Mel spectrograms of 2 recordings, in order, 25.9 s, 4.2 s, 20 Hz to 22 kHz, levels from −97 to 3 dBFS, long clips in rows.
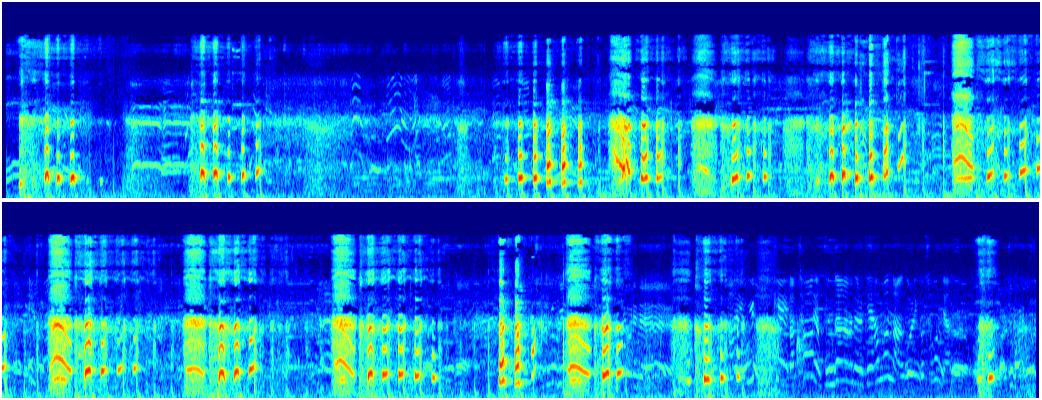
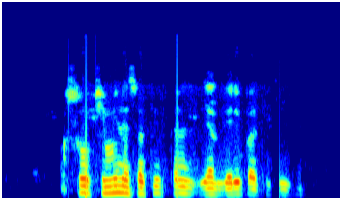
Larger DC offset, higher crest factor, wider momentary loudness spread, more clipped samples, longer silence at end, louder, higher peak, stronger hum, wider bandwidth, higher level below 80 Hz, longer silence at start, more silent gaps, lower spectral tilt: neither; about the same, 20 dB vs 18 dB; about the same, 19 LU vs 19 LU; neither; about the same, 0.55 s vs 0.65 s; first, -21 LUFS vs -25 LUFS; first, -4 dBFS vs -8 dBFS; neither; first, 11.5 kHz vs 4.8 kHz; about the same, -56 dBFS vs -56 dBFS; second, 0.2 s vs 0.85 s; neither; second, -3 dB/octave vs -9.5 dB/octave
